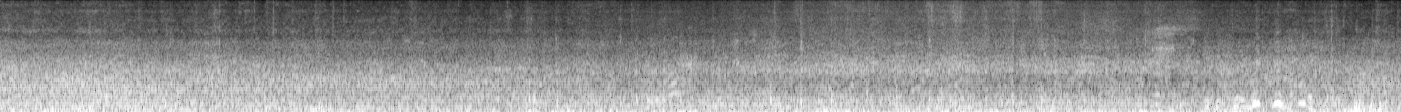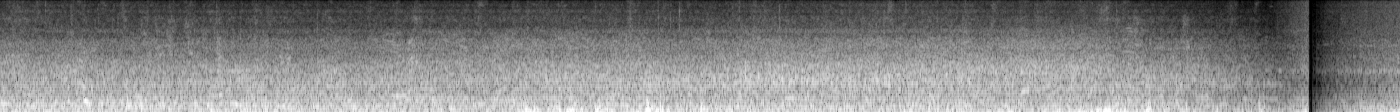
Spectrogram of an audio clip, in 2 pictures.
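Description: Traffic hums steadily nearby outdoors.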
